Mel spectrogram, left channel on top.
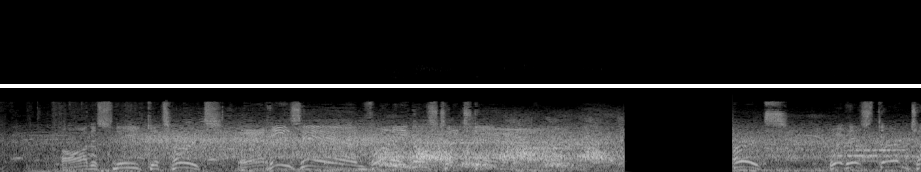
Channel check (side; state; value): left; silent; 56 dB below the other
